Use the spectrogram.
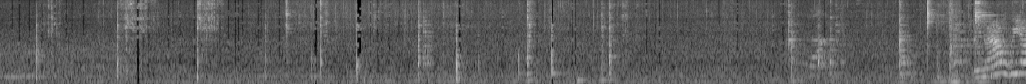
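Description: Chopped vegetables for Indian-style tawa fry sabzi sizzle steadily on a hot pan while a utensil scrapes and clanks through repeated stirring strokes, the clatter close and irregular over a constant frying hiss.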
